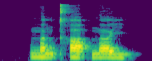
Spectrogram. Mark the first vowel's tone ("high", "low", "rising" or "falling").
low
